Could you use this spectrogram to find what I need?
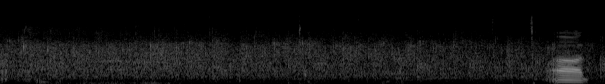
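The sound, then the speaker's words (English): An audience applauds after a musical performance with steady, fairly soft clapping for about five seconds before a voice briefly cuts in at the end. “Round of applause.”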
